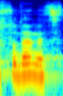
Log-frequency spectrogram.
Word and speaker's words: студенець: дуже рідко вживаржи р і я навіть не знаю чи я правильно наголос поставила студенець ну студенець - це правильно студенець у нас в нас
